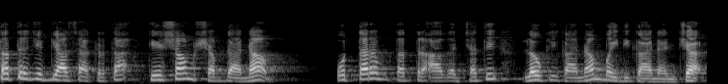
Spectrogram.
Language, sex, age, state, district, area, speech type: Sanskrit, male, 45-60, Bihar, Darbhanga, urban, spontaneous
